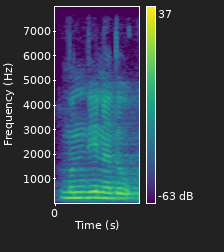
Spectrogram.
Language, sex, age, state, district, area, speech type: Kannada, female, 18-30, Karnataka, Mysore, urban, read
